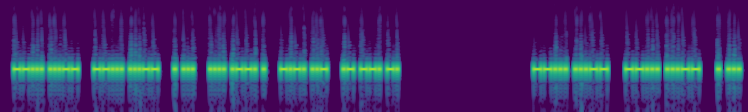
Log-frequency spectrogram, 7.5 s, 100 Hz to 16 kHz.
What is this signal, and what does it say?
Morse code, heard as a keyed tone, about 47 wpm, 700 Hz. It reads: 73 73 ES HPE CU AGN 73 73 ES
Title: Speed-Racing Common QSO Phrases - 40wpm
